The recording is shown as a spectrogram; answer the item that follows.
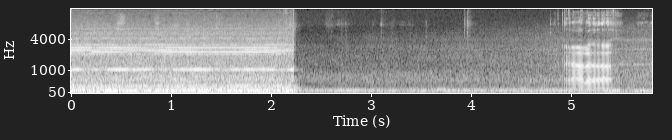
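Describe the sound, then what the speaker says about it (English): Boeing 737 MAX 8 jet climbing out after takeoff from Havana, a loud steady engine roar inside the cockpit that drops suddenly to a quieter hum, with a brief voice near the end. "Out of Havana, the American MAX-8 flight, breaking over the clouds there."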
